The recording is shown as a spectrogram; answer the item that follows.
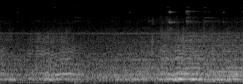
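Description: A swarm of yellow jackets buzzing: a steady drone that wavers in pitch.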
